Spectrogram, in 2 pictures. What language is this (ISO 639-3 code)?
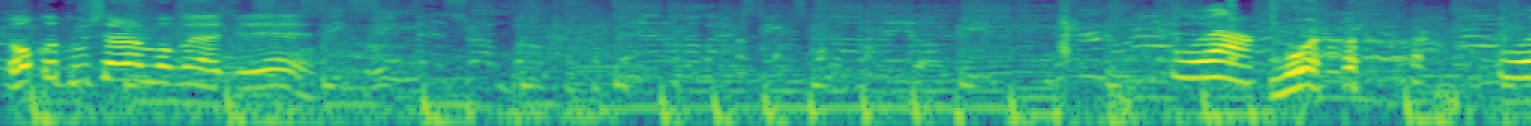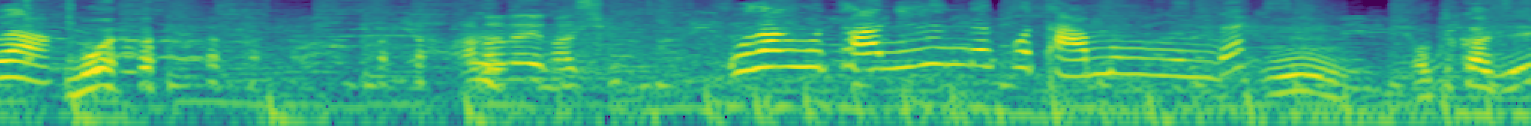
kor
